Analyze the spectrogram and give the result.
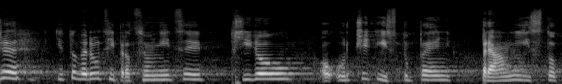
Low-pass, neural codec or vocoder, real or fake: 14.4 kHz; codec, 44.1 kHz, 7.8 kbps, Pupu-Codec; fake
